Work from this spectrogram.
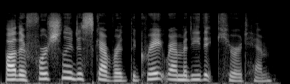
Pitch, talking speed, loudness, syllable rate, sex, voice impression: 210 Hz, 185 wpm, -19 LUFS, 7.2 syllables/s, female, very feminine, very middle-aged, very thin, very tensed, very powerful, very bright, very hard, very clear, very fluent, raspy, slightly cool, slightly intellectual, refreshing, slightly sincere, slightly calm, slightly friendly, slightly reassuring, very unique, slightly elegant, wild, slightly sweet, very lively, very strict, very intense, very sharp, very light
